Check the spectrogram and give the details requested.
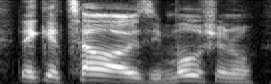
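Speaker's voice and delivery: ordinary talk, nothing marked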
